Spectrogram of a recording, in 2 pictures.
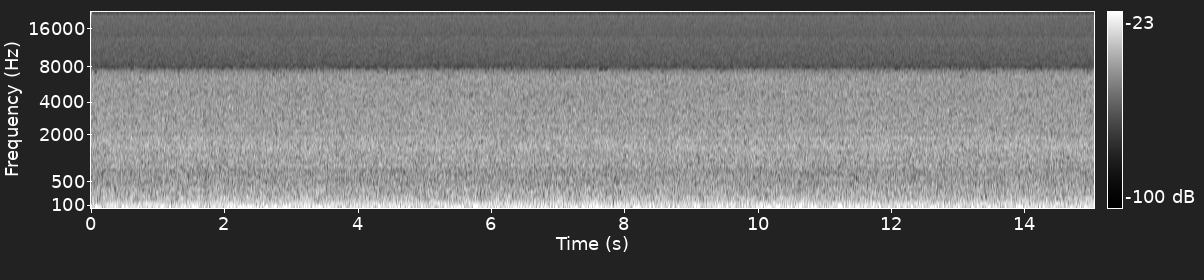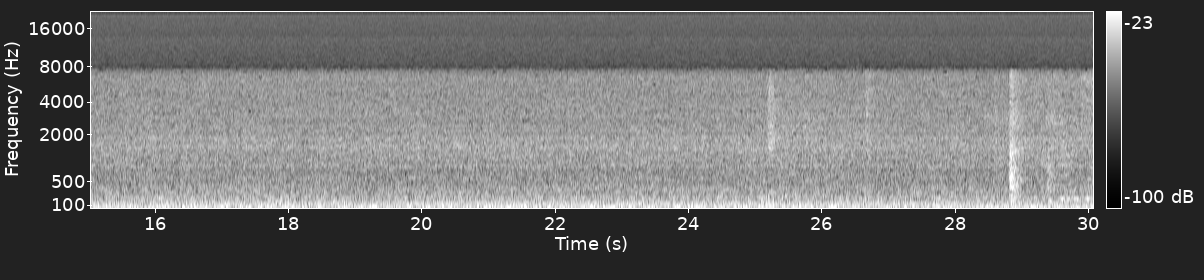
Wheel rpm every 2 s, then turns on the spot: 0, 0, 0, 0, 0, 0, 0, 0, 0, 0, 0, 0, 0, 0, 0.
none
